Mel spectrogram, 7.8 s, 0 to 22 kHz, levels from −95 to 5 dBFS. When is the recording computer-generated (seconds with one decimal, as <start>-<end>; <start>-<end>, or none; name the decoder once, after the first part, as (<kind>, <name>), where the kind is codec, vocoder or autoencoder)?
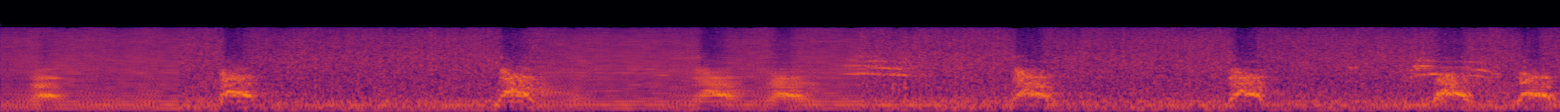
0.0-0.9 (vocoder, Vocos); 2.7-4.3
